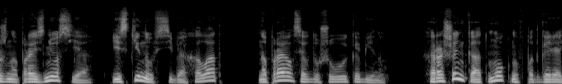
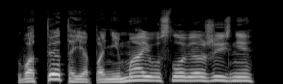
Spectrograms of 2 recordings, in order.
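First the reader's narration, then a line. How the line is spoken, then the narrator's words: Loud speech. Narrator (Russian): Громко сказал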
